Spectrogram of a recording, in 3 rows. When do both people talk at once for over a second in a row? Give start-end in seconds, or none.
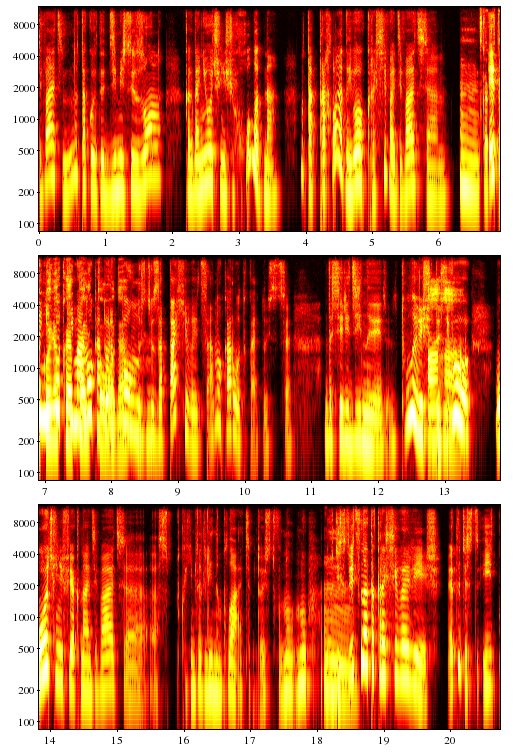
6.7-8.7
